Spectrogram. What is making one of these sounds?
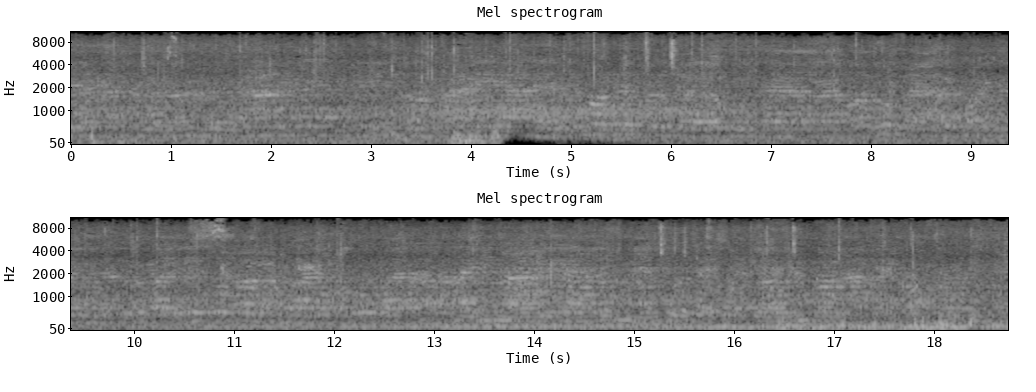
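Footsteps of many people shuffle on pavement.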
